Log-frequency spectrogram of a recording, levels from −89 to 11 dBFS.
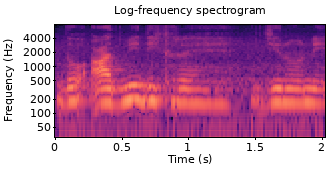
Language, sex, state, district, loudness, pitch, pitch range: Hindi, female, Bihar, Gaya, -19 LUFS, 170 Hz, 170-180 Hz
